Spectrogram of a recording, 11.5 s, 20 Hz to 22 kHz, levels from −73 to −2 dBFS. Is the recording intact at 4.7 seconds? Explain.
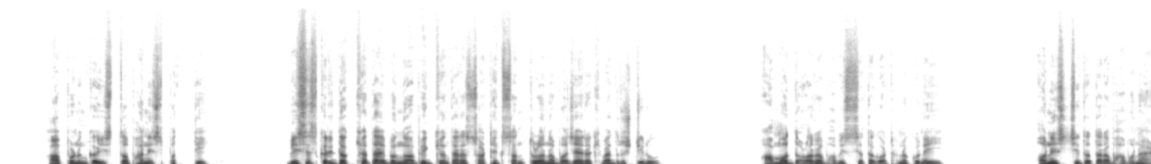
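Yes, the audio is intact at 4.7 seconds, with no audible fault at that moment.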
